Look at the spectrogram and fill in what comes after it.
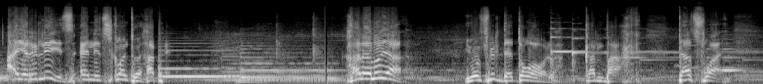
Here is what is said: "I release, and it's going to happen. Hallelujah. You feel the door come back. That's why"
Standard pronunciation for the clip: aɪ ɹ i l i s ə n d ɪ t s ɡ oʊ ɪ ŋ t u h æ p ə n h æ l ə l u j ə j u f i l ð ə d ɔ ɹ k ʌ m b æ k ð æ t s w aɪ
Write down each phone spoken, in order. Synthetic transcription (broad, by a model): aɪ ɹ i l i s ə n d ɪ t s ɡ oʊ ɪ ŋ t u h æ p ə n h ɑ l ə l u j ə j u f i l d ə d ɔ l k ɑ m b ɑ k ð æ t s w aɪ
